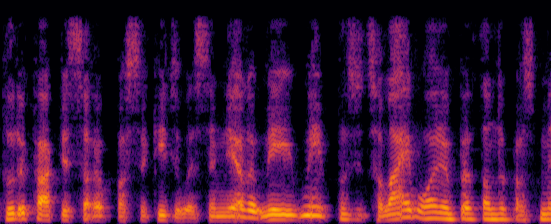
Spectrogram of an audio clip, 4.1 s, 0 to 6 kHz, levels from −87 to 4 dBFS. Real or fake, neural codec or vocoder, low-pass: fake; codec, 16 kHz, 0.5 kbps, FunCodec, trained on LibriTTS, 25 frames a second; 5.4 kHz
